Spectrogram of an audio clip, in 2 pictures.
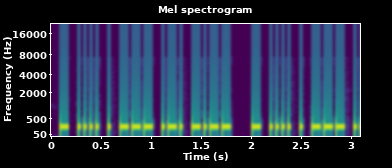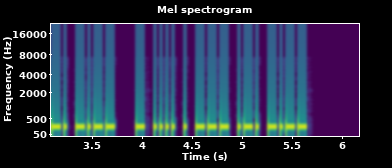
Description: Morse code, heard as a keyed tone, about 39 wpm, 250 Hz. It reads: THEORY THEORY THEORY
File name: morse / morse-training-40WPM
